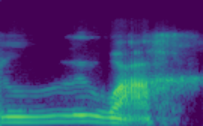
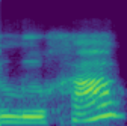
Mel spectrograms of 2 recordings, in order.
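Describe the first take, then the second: First: The ah vowel comes before the ch sound. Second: The ah vowel comes after the ch sound. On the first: The speaker calls it right. "the vowel comes first" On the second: The speaker calls it wrong. "we don't say lucha"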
